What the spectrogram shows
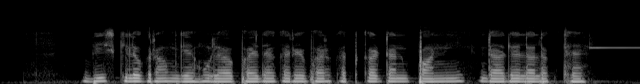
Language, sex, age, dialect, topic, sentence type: Chhattisgarhi, male, 25-30, Central, agriculture, question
